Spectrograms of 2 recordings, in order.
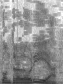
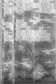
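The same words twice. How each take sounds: First: The stress falls on the 'rí' syllable. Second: The stress does not fall on 'rí'. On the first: "con acento en la I" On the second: "Contraloría nos gusta más"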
